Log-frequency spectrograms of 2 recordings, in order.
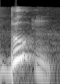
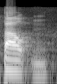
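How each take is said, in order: First: The first syllable sounds like 'boo'. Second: The first syllable sounds like 'bow'. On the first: The speaker calls it right. "another person left me a message saying it's Booten" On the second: The speaker calls it wrong. "I was pronouncing it like Boughton"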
